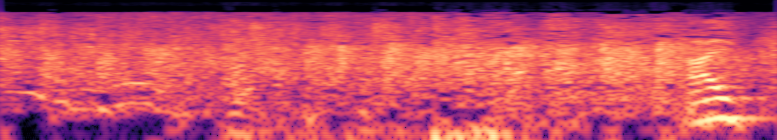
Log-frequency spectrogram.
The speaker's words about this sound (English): So, what about giving a nice round of applause to our two guests tonight,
